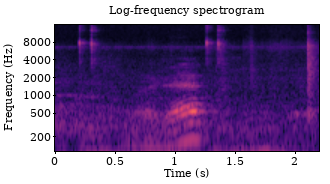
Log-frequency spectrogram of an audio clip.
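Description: Computer mouse clicks, two quick pairs, made while opening a menu and toggling a menu option. About a second in, a man gives a short hum that rises in pitch.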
